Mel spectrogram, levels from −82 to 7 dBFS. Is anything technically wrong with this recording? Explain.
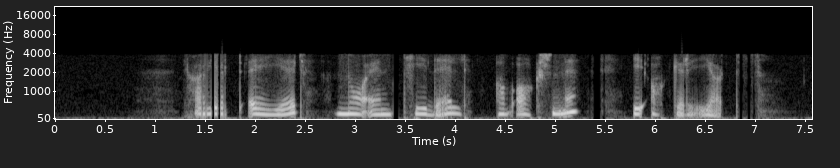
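Yes. The speech is broken up by packet loss filled with silence, in four places: 1.46–1.70 s, 3.38–3.44 s, 5.34–5.50 s and 6.84–7.00 s. Packets went missing and the receiver played nothing in their place. The gaps come in steps of 20 ms, which fits 20 ms packets. The worst stretch is 5.34–5.50 s, with an 80 ms run of silence. Each hole starts and stops abruptly, so the speech sounds chopped. The telephone-band G.711 coding underneath is working as expected.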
